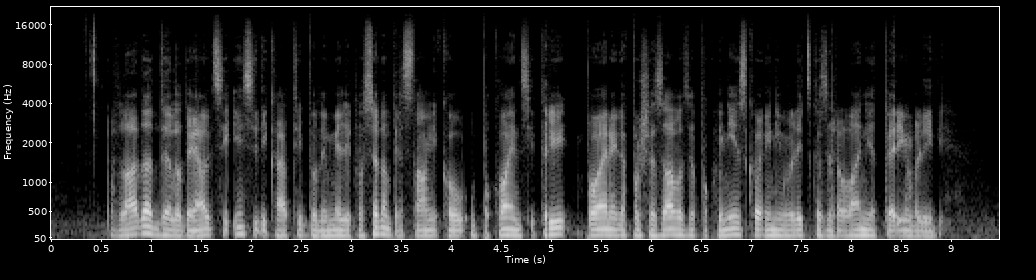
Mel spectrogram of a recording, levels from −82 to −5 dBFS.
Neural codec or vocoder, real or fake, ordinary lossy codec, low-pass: codec, 44.1 kHz, 2.6 kbps, DAC; fake; none; 19.8 kHz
